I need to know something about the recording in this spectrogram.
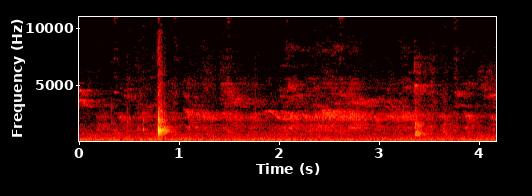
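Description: A small cardboard gift box being opened by hand: one sharp click about a second in, the loudest sound, and a softer click near the end as the lid comes off. Under it runs faint, steady chirping room ambience.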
